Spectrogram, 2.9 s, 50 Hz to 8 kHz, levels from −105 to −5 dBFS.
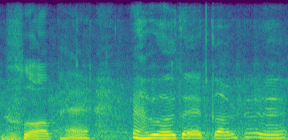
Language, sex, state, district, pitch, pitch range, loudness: Hindi, male, Bihar, Gaya, 185 Hz, 170-195 Hz, -14 LUFS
